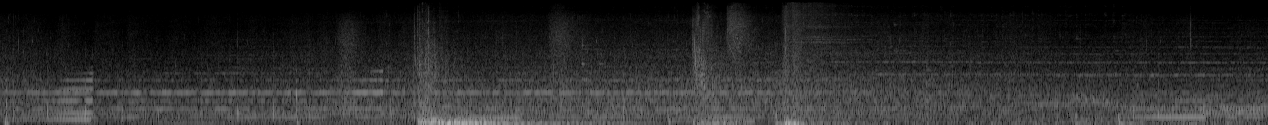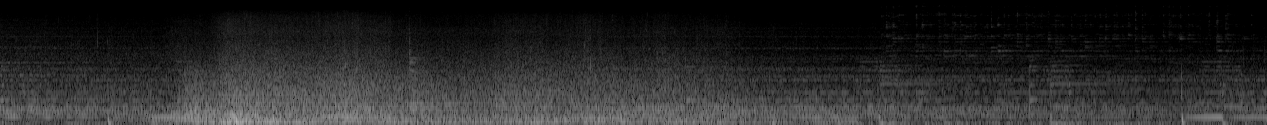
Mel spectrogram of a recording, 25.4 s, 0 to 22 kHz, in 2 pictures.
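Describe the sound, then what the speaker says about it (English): Rushing, surging water from a level drop in the video game Wuthering Waves, with two swelling washes around 4 and 15 seconds over a steady layer of game music and ambience; no talking. "The water level just dropped again."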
